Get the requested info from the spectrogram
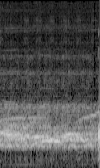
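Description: A sound effect played through a phone's small speaker: thin and tinny, with a wavering pitch, carrying on steadily.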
